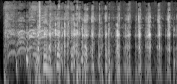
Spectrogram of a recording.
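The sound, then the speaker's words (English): A person's voice imitates a bird's caw, with squawky rising and falling calls that break into a quick run of short, rhythmic pulses, fairly loud. “I think you got to go with a bird. Yeah. A little bit of a caw-caw.”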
